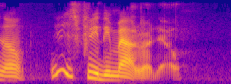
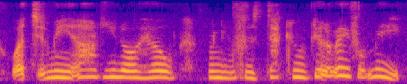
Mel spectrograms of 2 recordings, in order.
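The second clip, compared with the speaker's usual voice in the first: high, strained protest without extra volume; indignant character voice; 7 semitones higher, 4 dB quieter than usual. Acted. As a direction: act out a high-pitched refusal of help. Bakugo angrily refuses help, acted quote.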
